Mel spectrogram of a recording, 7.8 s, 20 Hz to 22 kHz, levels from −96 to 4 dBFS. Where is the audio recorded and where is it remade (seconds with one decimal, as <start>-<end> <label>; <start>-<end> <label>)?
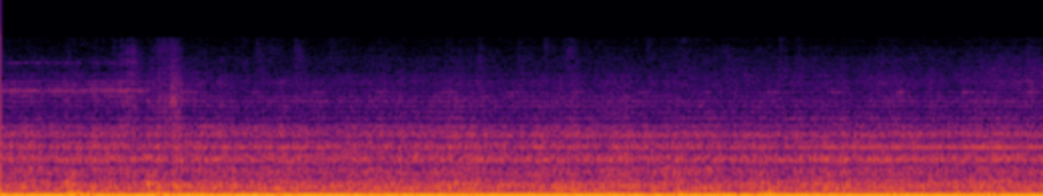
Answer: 0.0-7.8 recorded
